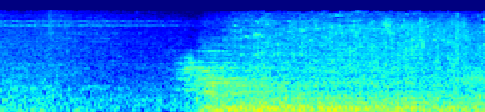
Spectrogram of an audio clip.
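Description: A shimmering magical chime swells up.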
